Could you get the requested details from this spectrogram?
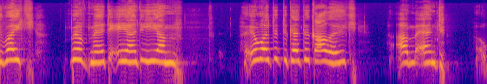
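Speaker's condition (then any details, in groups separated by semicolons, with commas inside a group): Cerebral palsy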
